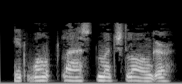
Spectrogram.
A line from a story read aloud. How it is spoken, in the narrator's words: Nobu whispered to me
